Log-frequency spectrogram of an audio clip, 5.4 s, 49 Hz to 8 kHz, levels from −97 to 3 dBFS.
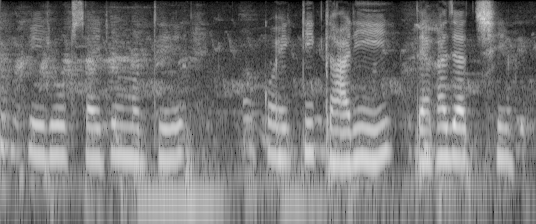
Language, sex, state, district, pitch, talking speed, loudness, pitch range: Bengali, female, West Bengal, Alipurduar, 220 Hz, 110 wpm, -19 LUFS, 215-235 Hz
